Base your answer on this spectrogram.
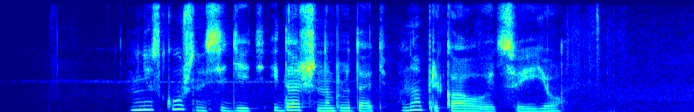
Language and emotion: Russian, sad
